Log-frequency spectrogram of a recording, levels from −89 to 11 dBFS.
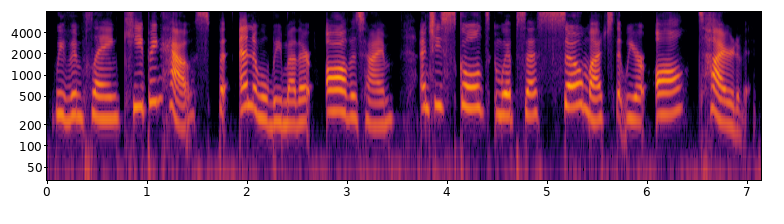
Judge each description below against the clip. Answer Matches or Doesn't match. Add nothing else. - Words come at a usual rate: Doesn't match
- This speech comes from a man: Doesn't match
